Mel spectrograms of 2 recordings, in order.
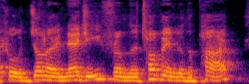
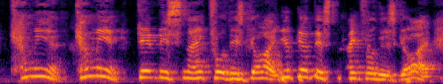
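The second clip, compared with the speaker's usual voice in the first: mild mock yell, higher pitch; imitating excited ladies calling out, pitched up; retold screaming; 6 semitones higher than usual. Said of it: "they're screaming at Gordo".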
